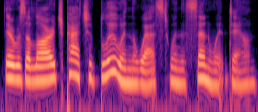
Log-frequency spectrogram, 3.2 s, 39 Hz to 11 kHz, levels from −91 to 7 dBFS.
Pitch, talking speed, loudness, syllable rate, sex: 195 Hz, 280 wpm, -16 LUFS, 5.5 syllables/s, female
